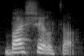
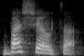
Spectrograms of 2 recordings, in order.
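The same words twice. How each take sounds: First: The s of the first word is dropped. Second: The s of the first word is dropped.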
